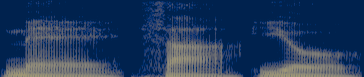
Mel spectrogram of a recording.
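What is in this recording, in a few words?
"methayo", concatenated syllables; Affixing experiment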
